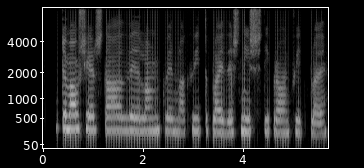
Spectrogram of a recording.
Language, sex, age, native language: Icelandic, female, 11, Icelandic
